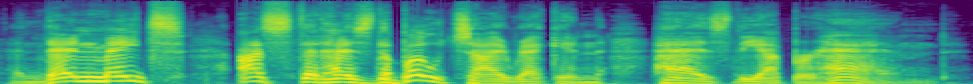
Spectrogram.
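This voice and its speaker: Audiobook pirate sea cook: cunning, folksy, swaggering, highly animated delivery, close dry recording. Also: male voice, a little slow, no echo, exaggerated voice. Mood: sly, boastful. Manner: rough sailor talk, folksy and scheming. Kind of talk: audiobook character performance.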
